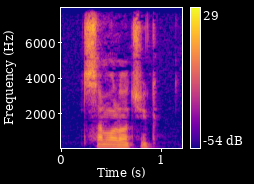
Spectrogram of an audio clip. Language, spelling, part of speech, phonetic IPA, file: Polish, samolocik, noun, [ˌsãmɔˈlɔt͡ɕik], LL-Q809 (pol)-samolocik.wav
